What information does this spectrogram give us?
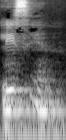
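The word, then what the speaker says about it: listen: इ एन हां लिस लिसन लिसन क्योंकि T silent है ई जो है एस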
